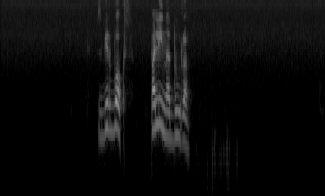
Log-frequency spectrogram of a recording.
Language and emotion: Russian, angry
